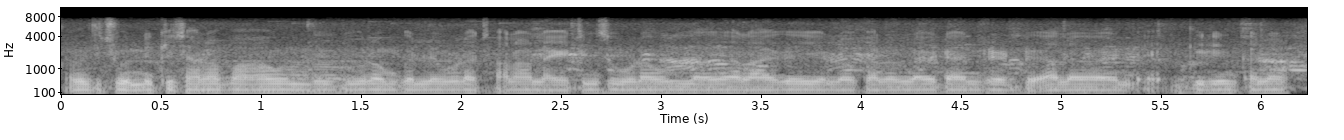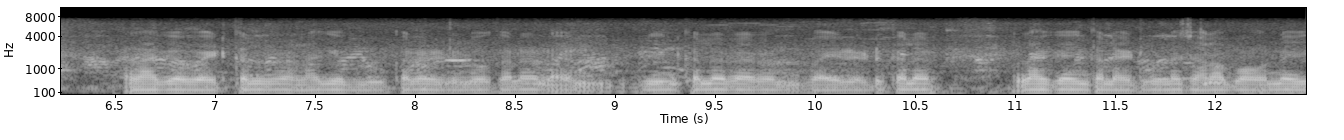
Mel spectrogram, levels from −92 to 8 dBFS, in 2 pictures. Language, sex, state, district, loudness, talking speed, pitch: Telugu, male, Andhra Pradesh, Guntur, -18 LUFS, 170 wpm, 85 Hz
